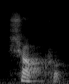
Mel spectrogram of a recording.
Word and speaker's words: সখ্য: যেমন একটা শব্দ সখ্য, এখানে জ ফলার কারণে খটা দুবার উচ্চারণ করতে হবে আপনাকে। তাহলে আপনি যদি সখ্য উচ্চারণ করেন তাহলে এটি হচ্ছে ভুল উচ্চারণ হবে।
